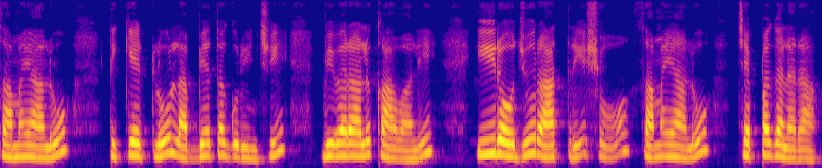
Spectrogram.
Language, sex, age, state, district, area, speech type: Telugu, female, 30-45, Telangana, Adilabad, rural, spontaneous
